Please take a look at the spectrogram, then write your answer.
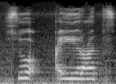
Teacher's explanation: ra-nya yaitu ra tafhim karena berharokat zummah maka harus dibaca dengan tebal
